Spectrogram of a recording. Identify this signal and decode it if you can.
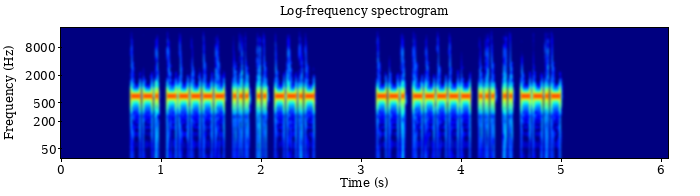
Morse code, heard as a keyed tone, about 40 wpm, 700 Hz. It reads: G0SIQ G0SIQ
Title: DXCC-100 Call Signs - 5 Characters - Repeated 2x - 40wpm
